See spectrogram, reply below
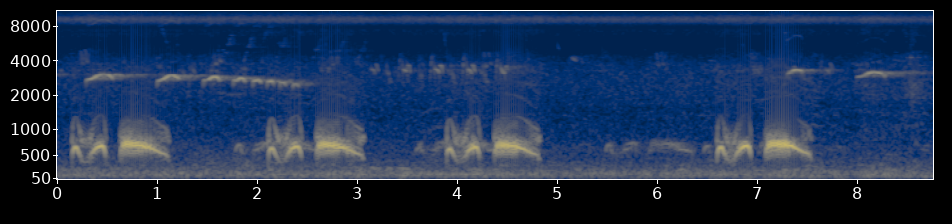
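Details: Lure call of a spotted dove, locally tekukur, 'poin penguasa makam' type rich in rolling 'rrr': four loud repeated phrases of paired short coos and a stretched falling note, roughly every two seconds, over thin high whistles from another bird.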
